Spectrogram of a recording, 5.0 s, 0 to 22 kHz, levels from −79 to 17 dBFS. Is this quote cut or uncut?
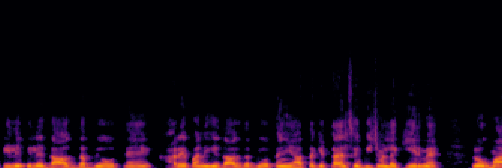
uncut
